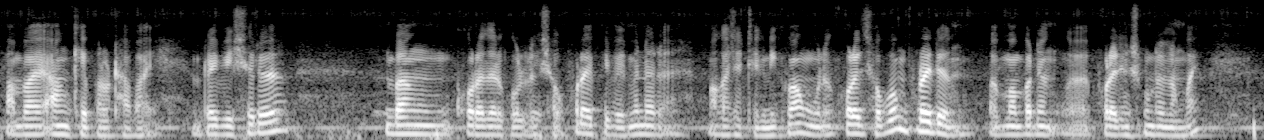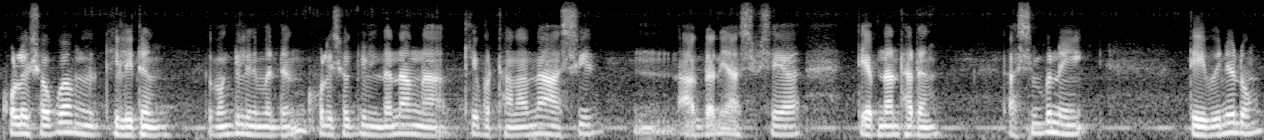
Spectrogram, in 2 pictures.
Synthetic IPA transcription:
ma̰baja̰ŋkʰepʰaɾawtʰaba̰j | bɾajbisɯɾɯ | nbaŋkʰɔɾazaɾkʰɔlḛsa̰wpʰɔɾajpʰebajmenaɾɯ̰ | makʰajsetʰek̚nikʰwawmɯnɯkʰɔɾazsawbaŋpʰɔɾajdɯŋmabadɯŋpʰɔɾajdɯŋsuŋanaŋmaj | kʰɔled͡ʒsawbɯaŋɡilidɯŋ | ɡ̥ɯbaŋɡilidimandɯŋkʰɔlesawɡilinanaŋna̰kʰepʰaɾtʰananaasi | a̰k̚da̰nḭa̰si̥psajatep̚nantʰadɯŋ | dasinbɯnɯj | debɯjnɯdɔŋ

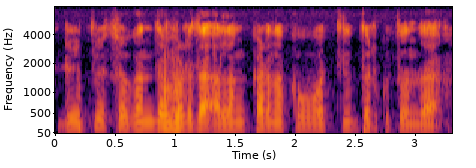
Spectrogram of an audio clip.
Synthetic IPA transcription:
ɖiːpisʊɣɐnd̪ɐpɐɽɯðɐʔɐlɐŋkɐɾɐnɐkuːʋɐt̪ːɪld̪ɔɾkːɯt̪ːɔnd̪ɐ̰

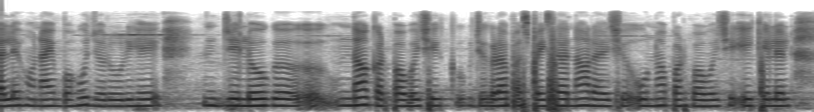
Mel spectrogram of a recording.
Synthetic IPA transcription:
leɦonaibəɦut̪d͡ʒəɾuɾiɦə | d͡ʒeloɡ | nəkəɾpaʋət͡ʃʰɛd͡ʒekɽapaspəɪsanəɾəɦɛt͡ʃʰɛʔo̰nəpəɽ̤paʋɛt͡ʃʰiʔekelel

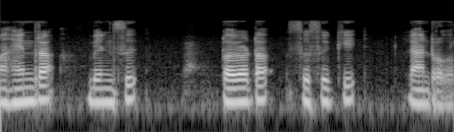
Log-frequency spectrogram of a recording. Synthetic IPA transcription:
mɐɦe̞ːnd̪ɾɐ | bensɨ | ʈojoːʈːɐsusukːi | laːɳɖro̰ːr

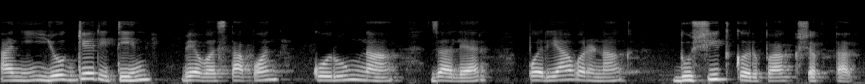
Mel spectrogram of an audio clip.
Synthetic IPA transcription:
aɽ̃ijoɡjəɾit̪iːn | ʋjəʋəst̪ʰapən | kəɾũŋkna | d͡zaljaɾ | pəɾjaʋəɾɳak | d̪uɕiːt̪kəɾpakɕəkt̪at̪

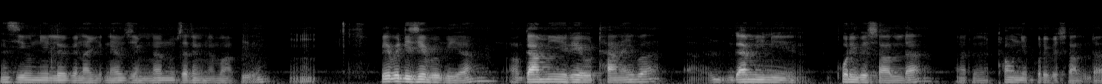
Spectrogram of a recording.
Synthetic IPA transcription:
ziwnilɯɡɯnaɡiɾnajwzeŋnanuzadɯŋnamabḭ | bebadizebɯbɯjaɡamiɾewtʰanajba | ɡamini | pʰɔɾibesaldaːɾutʰawnːipʰɔɾibesa̰lda̰

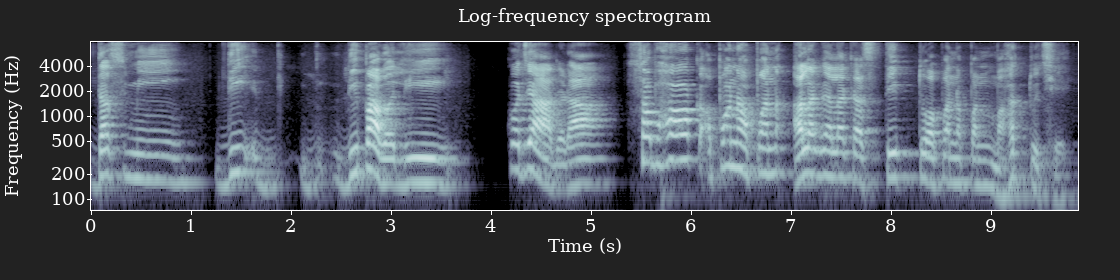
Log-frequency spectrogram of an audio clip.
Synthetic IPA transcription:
d̪əsmi | d̪i | d̪ipabəli | kod͡ʒaːɡɽa | səbʱəkə̰pənəpənələɡələɡkast̪it̪t̪oəpənəpənmə̰ɦət̪wət͡ʃʰɛ̰

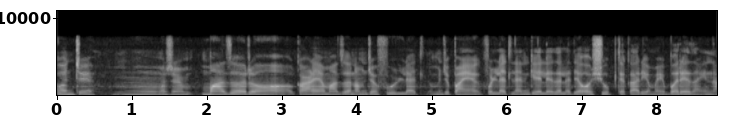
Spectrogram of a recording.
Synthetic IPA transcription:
kont͡ɕe | məɕemad͡zəɾkaɭjãmad͡zəɾna̰m̤əd͡ʑafuɽljat̪m̤əɳd͡ʑepajekfuɽlja̰t̪lja̰nɡeled͡za̰lja̰t̪ja̰əɕupt̪ekaɾjəmaibəɾed͡zaḭ̃na̰

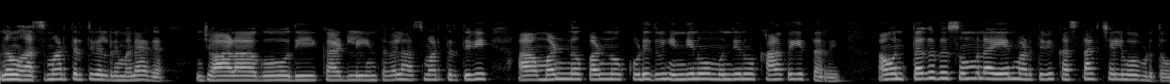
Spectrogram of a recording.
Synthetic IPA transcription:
naːʋuɦɐsmaːɖt̪iɾt̪iːʋiɐlɐɾimɐnejaːɡɐ | d͡ʒaːɭɐɡoːd̪ikɐɖliint̪ɐʋɛlːɐɦɐsmaːɖt̪iɾt̪iːʋiaːmɐɳːupɐɳːukuɽid̪uɦind̪inuːmund̪inuːkʰaːɭɐt̪ɐɡit̪ːaɾɾi | ɐʋɐnt̪ɐɡɐd̪usumːnɐe̞ːnmaːɖt̪iːʋikɐst̪aːkt͡ʃɐlːiɦoːɡbiɽt̪ɐ

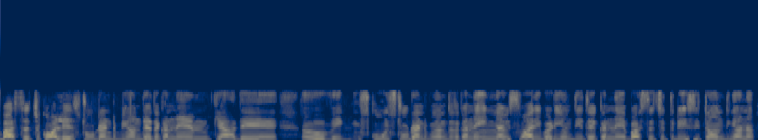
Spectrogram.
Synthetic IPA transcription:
baːsət͡ʃkɔːleːd͡ʒsʈuːɖəɳʈbiːɦõːnd̪eːt̪eːkəneːkɪaːd̪eː | ʋiːskuːlsʈuːɖə̃ɳʈbiːõːnd̪eːt̪eːkəneːɪjãːʋiːsəmaːɾiːbəɽiːɦʊ̃nd̪iːt̪eːkənːeːbaːsət͡ʃt̪ɾiːsiːʈãːɦʊ̃nd̪ijãːn

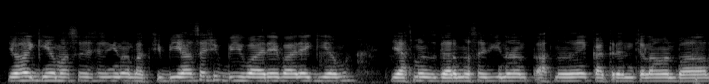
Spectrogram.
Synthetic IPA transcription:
jɐɦɐɡijɐmɦɐsɐsɐsɡinalɐk̚t͡ʃibiɦɐsɐʃibiʋaːɾʲɐʋaːɾʲɐɡijɐm | jɐt̪ʰmɐnzɡɐɾmɐsɐsɡinant̪ɐt̪ʰmɐzɐkɐt̪ɾʲɐnt͡ʃɐlaːʋɐnbaːl

